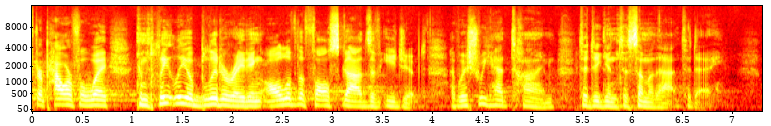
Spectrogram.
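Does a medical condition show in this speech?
No.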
